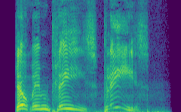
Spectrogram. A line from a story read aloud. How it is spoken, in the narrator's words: cried the assistant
